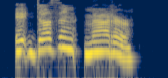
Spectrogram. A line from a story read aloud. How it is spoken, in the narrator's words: Dima's voice rose to a shout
